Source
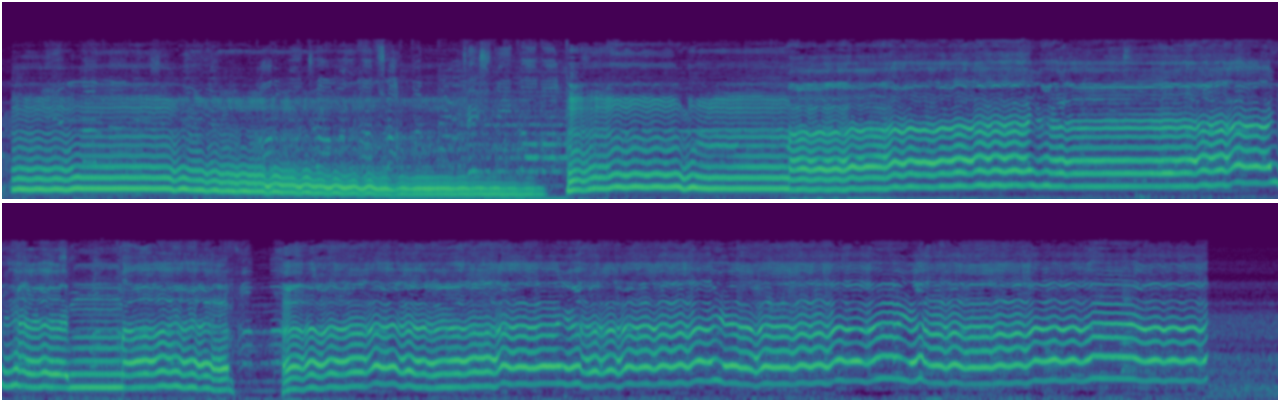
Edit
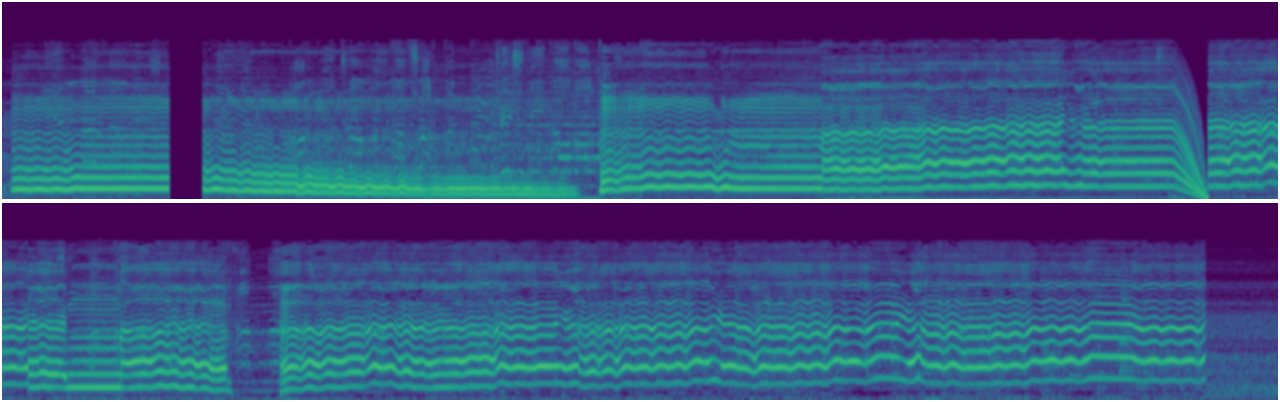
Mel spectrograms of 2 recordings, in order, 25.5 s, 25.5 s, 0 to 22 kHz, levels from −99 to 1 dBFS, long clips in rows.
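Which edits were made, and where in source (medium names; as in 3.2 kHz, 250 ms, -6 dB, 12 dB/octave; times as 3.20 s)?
1.67 s: insert silence 0.33 s
11.38 s: tape stop 0.35 s
12.69–13.04 s: delete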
